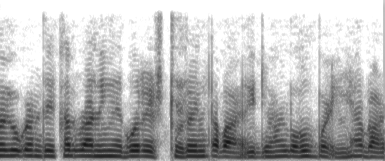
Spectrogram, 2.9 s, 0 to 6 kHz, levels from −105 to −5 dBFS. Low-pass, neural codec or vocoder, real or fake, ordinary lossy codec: 5.4 kHz; codec, 16 kHz, 1 kbps, FreqCodec, larger model; fake; none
